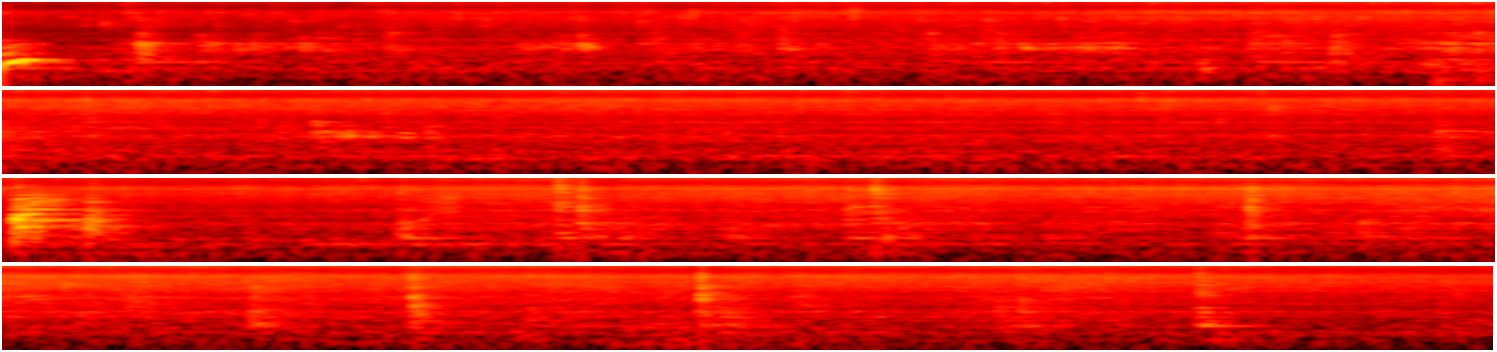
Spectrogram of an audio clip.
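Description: Oil sizzling steadily in a stainless steel pressure cooker as soaked chickpeas fry with an onion-tomato masala. From about halfway through, a metal spatula stirring gives a few sharp scrapes and knocks against the pot.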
